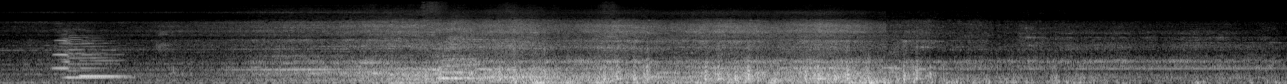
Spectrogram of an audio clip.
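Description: A London Overground Class 710 electric train in refurbished livery passes on the West Coast Main Line at Runcorn, opening with a short horn blast, then a long rising rumble and rattle of wheels that swells, holds and slowly fades.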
